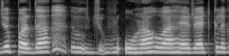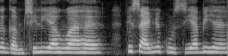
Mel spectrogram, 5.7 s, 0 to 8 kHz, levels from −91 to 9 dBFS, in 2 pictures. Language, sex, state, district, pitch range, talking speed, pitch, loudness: Hindi, female, Chhattisgarh, Sukma, 220-240 Hz, 220 wpm, 225 Hz, -19 LUFS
